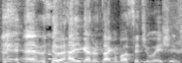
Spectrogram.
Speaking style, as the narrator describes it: she laughed after

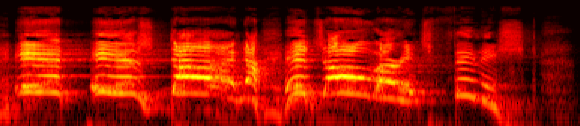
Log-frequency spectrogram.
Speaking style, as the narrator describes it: that cry of victory shouted

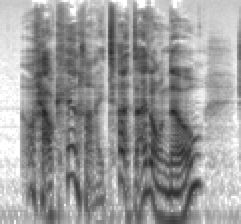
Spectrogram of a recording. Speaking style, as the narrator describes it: she added in that same breath, laughing

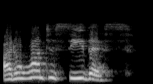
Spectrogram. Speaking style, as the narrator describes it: shouted

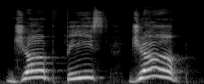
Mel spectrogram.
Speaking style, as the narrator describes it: Annie shouted

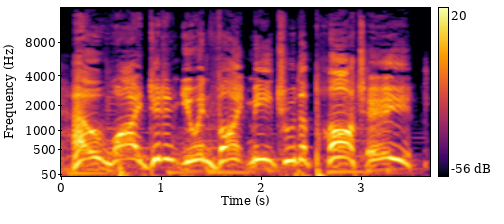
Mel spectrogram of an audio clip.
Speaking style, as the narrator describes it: thundered

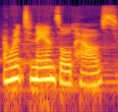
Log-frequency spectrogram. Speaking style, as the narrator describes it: said

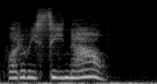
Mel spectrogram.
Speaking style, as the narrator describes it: in the awful darkness to whisper

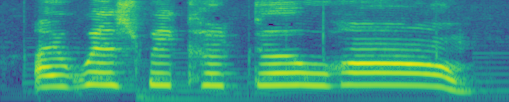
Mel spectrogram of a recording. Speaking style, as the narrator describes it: he shouted

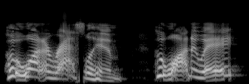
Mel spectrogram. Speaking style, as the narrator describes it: two boys cried

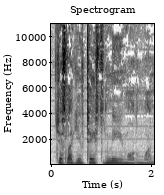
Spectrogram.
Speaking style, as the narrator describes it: she growled in his head

